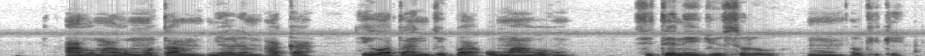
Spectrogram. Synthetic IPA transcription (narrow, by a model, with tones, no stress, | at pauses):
a˨ɦʊ˨m̩˨a˨ɦʊ˨m̩˦mʊ˨ta˦m̩˦ɲe˨ɾe˨m̩˦a˦ka˦ | ɪ˦ɣɔ˨ta˦n̩˦d͡ʒɪ˦k͡pa˦ʔʊ̰˦mʊ˨a˨ɦʊ˦ɦʊ˦ | si˦te˦ni˦d͡ʒu˨˦so˨ɾo˨ | m̩˦o˨ki˨ke˨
